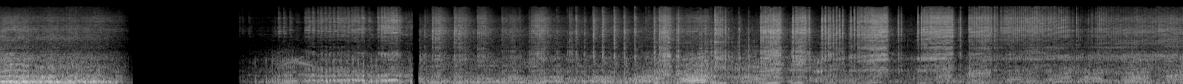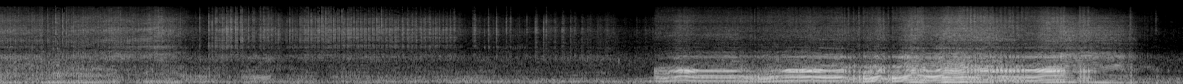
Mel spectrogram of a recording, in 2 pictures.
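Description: Off-road motorcycles are ridden through the terrain at a trail-riding camp, engines revving and rasping on and off, with a short silent gap near the start and a louder, higher-revving pass near the end.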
